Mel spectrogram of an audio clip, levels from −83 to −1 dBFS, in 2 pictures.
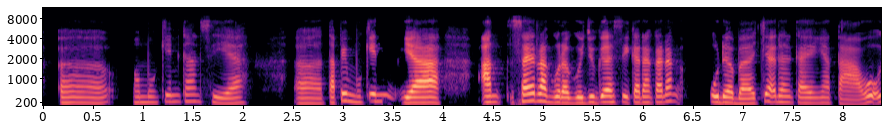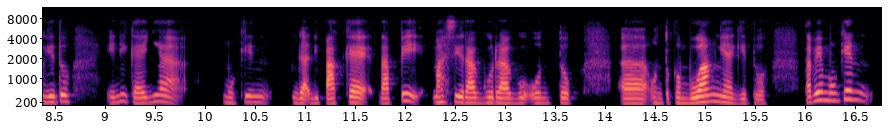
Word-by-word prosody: Eee, 180 -1 -3 0.3
memungkinkan 215 +4 -7
sih 185 -4 -5
ya, 180 0 -5 0.5
eee, 170 -1 -2
tapi 180 +7 +2
mungkin 225 0 -1 0.2
ya 185 -1 +8 0.4
an 200 -1 +4
saya 230 +7 +5
ragu-ragu 185 -6 +4
juga 200 +1 +3
sih, 195 -1 -3
kadang-kadang, 195 +4 +1 0.3
udah 195 -1 +4
baca 165 +6 +2
dan 200 -1 -2
kayaknya 175 0 -3
tau 145 -1 0
gitu, 200 +2 -1 0.4
ini 190 +5 -9
kayaknya 185 +3 -3 0.5
mungkin 195 +2 -7 0.2
nggak 170 -1 -2
dipakai, 165 +3 +1 0.2
tapi 165 +8 -2 0.2
masih 195 0 -1
ragu-ragu 175 -1 0
untuk, 170 0 -7 0.4
eee, 165 0 +1
untuk 175 -1 -11
ngebuangnya 190 +4 +3
gitu. 145 -2 -10 0.3
Tapi 195 +7 +1
mungkin, 260 0 -3
185 Hz, 125 wpm, -23 LUFS, 175-200 Hz, 0.5 s, ya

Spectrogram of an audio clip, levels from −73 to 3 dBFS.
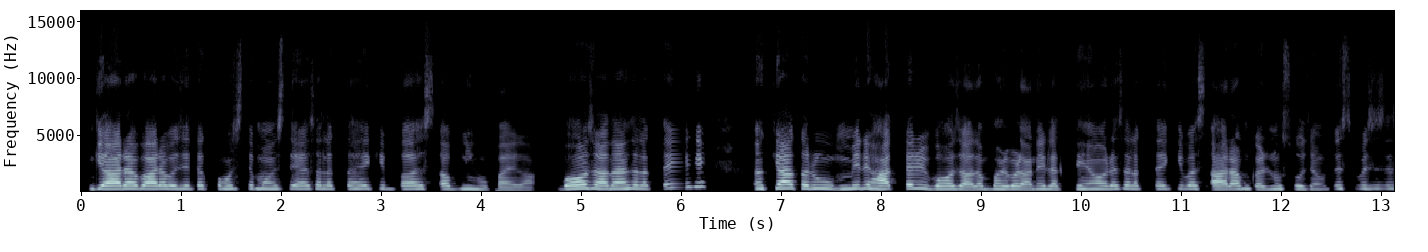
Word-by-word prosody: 11-12 275 0 +6
बजे 270 0 -1
तक 275 +2 -3
पहुँचते-पहुँचते 270 0 -5
ऐसा 275 +1 -3
लगता 270 0 -6
है 275 0 -3
कि 280 +1 -11 0.2
बस 270 +1 -1
अब 245 -2 -1
नहीं 255 0 -3
हो 225 -2 -7
पाएगा 200 -1 -7 0.3
बहुत 295 +4 +6
ज़्यादा 275 -1 +4
ऐसा 295 +1 +1
लगता 280 +2 -5
है 365 +2 -7
कि 420 - -2 0.5
अ, 280 - +2
क्या 315 0 +7
करूँ 295 -2 +1 0.2
मेरे 295 +1 0
हाथ-पैर 270 +3 +4
भी 300 - -1
बहुत 250 0 +1
ज़्यादा 235 -1 0
भड़भड़ाने 245 -1 0
लगते 240 +2 -6
हैं 250 0 -3
और 255 +1 -1
ऐसा 280 +1 -2
लगता 265 0 -7
है 265 - -4
कि 270 +1 -14
बस 275 -1 -3
आराम 240 +3 +3
कर 230 -1 -3
लूँ, 240 +3 -5
सो 250 -1 -5
जाऊँ। 230 0 -12
तो 275 +4 -10
इसकी 275 -1 -12
वज़ह 275 +1 -10
270 Hz, 200 wpm, -22 LUFS, 250-280 Hz, 0.5 s, क्या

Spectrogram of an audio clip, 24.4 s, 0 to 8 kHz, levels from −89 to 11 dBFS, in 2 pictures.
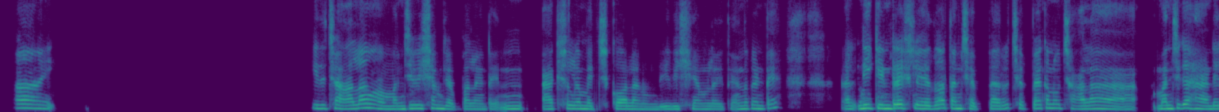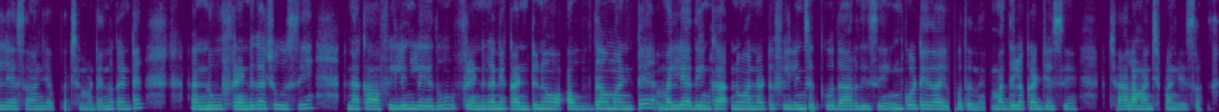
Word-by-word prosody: ఆ! - - -1 0.3
ఇ - - -9 2.6
ఇది 260 0 +1
చాలా 250 +2 +2 0.3
మంచి 225 +3 0
విషయం 255 +1 +1
జెప్పాలంటే. 210 0 -6
హ్మ్. 230 0 0 0.3
యాక్చుల్‌గా 240 +2 0
మెచ్చుకోవాలనుంది, 210 -2 -3
ఈ - - -5
విషయంలో 210 -1 -6
అయితే. 200 - -12
ఎందుకంటే, 245 +3 -1 0.7
ఆహ్, 225 - -2
నీకింట్రెస్ట్ 270 +1 +6
లేదు 245 0 +2
అతను 260 -2 +3
చెప్పారు, 230 +3 -2
చెప్పాక 265 +1 -1
నువ్వు 275 -2 -2
చాలా, 230 +2 0 0.7
మంచిగా 275 +3 +5
హ్యాండిల్ 235 0 +1
జేసావని 225 0 -4
చెప్పొచ్చనమాట. 205 -1 -10
ఎందుకంటే 245 +4 -1 0.6
ఆహ్, 225 - +1
నువ్వు 240 0 +3
ఫ్రెండుగా 240 +2 +3
చూసి, 255 +1 0 0.5
నాకా 230 0 -1 0.2
ఫీలింగ్ 245 +1 +3
లేదు, 230 +1 -1 0.2
ఫ్రెండు 230 -1 +1
గానే 240 +1 +4
కంటిన్యూ 245 +2 +3 0.2
అవ్వుదామంటే, 240 +4 +1 0.2
మళ్ళీ 245 +2 +4
అదింకా 245 +1 +3
నువ్వన్నట్టు 235 +1 0
ఫీలింగ్సెక్కువ 245 0 +1
దారి 220 +1 -1
తీసి, 220 +1 -4
ఇంకోటేదో 250 -1 +2
అయిపోతుంది. 210 -4 -7 0.2
మధ్యలో 245 +1 +1
కట్ 230 -2 -1
జేసి, 220 0 -5 0.4
చాలా 220 +1 0
మంచి 215 0 -4
పని 215 - -4
చేశావు. 195 - -11
235 Hz, 130 wpm, -29 LUFS, 220-250 Hz, 2.6 s, నీకింట్రెస్ట్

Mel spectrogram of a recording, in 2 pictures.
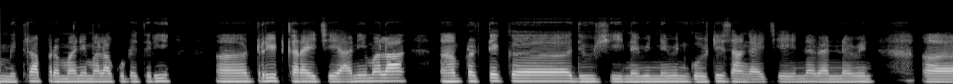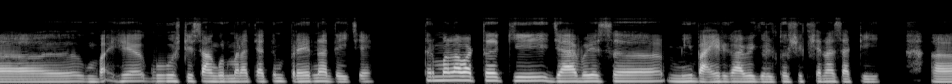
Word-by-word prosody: मित्राप्रमाणे 130 0 -1
मला 130 0 +2
कुठेतरी 135 +2 -3 0.5
अ, 140 - -2 0.4
ट्रीट 155 -2 +1
करायचे 135 -1 +2
आणि 140 +3 0
मला 150 +1 +5 0.4
अ, 135 0 +3
प्रत्येक 145 +1 0
अ, 145 -1 +4
दिवशी 135 0 -1
नवीन-नवीन 130 0 0
गोष्टी 130 +2 -1
सांगायचे 125 0 -3
नव्यान 130 0 -2
नवीन 130 0 -1 0.5
अ, 130 - -4 1.2
ब - - +1
हे 150 0 -3
गोष्टी 145 0 -2
सांगून, 135 -1 +1
मला 135 0 0
त्यातून 140 +2 -3
प्रेरणा 140 +2 +1
द्यायचे. 130 +1 -5 0.6
तर 180 - 0
मला 190 +1 +5
वाटतं, 180 -1 +5
की 170 0 0
ज्यावेळेस 140 0 +3
अ, 145 +1 +1
मी 135 -1 -1
बाहेरगावी 130 +1 +2
गेलो 125 -1 -2
होतो 125 +2 -5
शिक्षणासाठी 130 -1 -4 0.6
अ, 125 - -1
135 Hz, 120 wpm, -19 LUFS, 130-145 Hz, 1.2 s, मला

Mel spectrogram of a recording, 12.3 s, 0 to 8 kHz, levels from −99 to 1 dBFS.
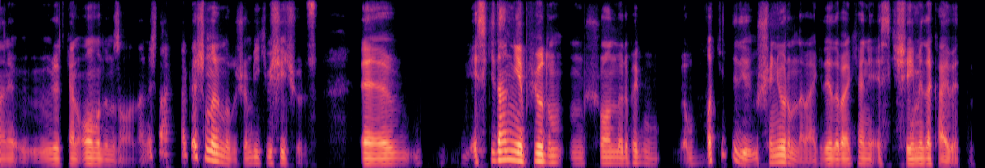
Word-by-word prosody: hani, 80 0 -9 0.2
üretken 85 +6 -6
olmadığımız 90 -3 -2
zamanlarda - - -20
işte - - -13 0.2
arkadaşlarımla 135 - +2
buluşuyorum, 90 +4 -12
1-2 105 0 -9
bir 105 - -5
şey 100 - -3
içiyoruz. - - -10 0.6
Eee, 90 +1 +5 0.9
eskiden 150 +8 +3
yapıyordum, 130 -5 +6
ııı, 95 -1 -14
şu 105 - -9
an 100 0 -1
böyle 100 0 -4
pek 105 -1 -7
v - - -14
ı 100 - -14 0.7
vakit 250 -6 -5
de 155 - -5
değil 80 - -1
üşeniyorum 110 -3 0
da 65 - -12
belki 85 - -13
de - - -2
ya 90 - +1
da 85 - 0
belki, 90 0 -1
hani, 90 -1 -4
eski - - -8
şeyimi 90 0 +1
de 90 - +3
kaybettim. - - -6
95 Hz, 175 wpm, -24 LUFS, 90-115 Hz, 0.9 s, yapıyordum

